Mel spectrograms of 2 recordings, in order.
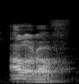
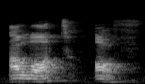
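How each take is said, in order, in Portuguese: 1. É rápido, com o T quase apagado. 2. É falado com o T bem pronunciado. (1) "da forma americana, uma forma bem mais rápida, e cortando praticamente o T" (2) "a forma britânica, onde você coloca esse T e o T ele é pronunciado"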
